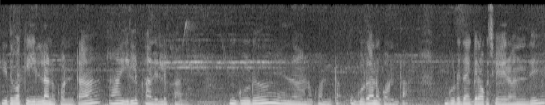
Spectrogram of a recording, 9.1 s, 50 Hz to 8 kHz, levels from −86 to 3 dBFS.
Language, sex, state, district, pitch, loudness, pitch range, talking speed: Telugu, female, Andhra Pradesh, Manyam, 190 Hz, -18 LUFS, 175-200 Hz, 130 wpm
